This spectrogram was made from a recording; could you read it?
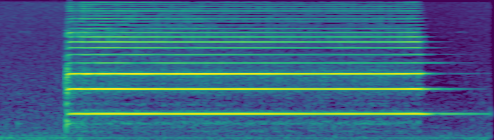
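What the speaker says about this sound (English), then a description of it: "When you put your first finger on the E string, you're playing an F sharp" A single violin note, F sharp fingered with the first finger on the E string, sounds as one steady bowed tone of about three seconds, clear and alone over quiet room hiss.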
